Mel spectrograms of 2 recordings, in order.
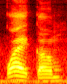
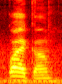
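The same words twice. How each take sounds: The two takes are said the same way.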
